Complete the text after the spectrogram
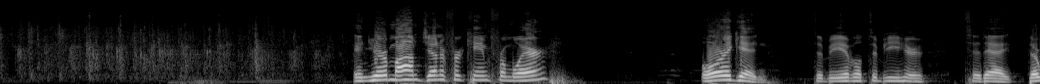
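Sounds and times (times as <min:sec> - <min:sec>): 
audience applause: 0:00.0 - 0:03.6
speech: 0:03.5 - 0:05.6, 0:07.1 - 0:10.3.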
